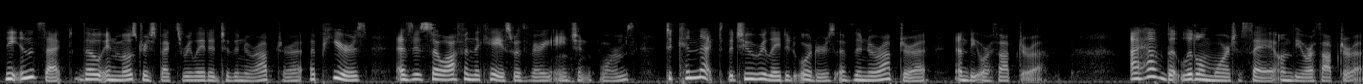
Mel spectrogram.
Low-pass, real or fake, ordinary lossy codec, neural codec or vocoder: 7.2 kHz; real; MP3, 48 kbps; none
